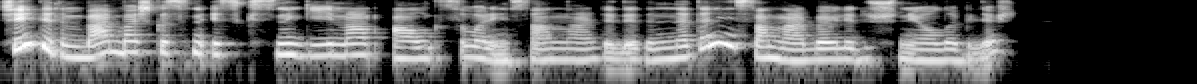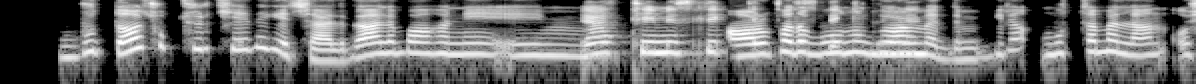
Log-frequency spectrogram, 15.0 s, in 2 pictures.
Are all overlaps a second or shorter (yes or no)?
no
